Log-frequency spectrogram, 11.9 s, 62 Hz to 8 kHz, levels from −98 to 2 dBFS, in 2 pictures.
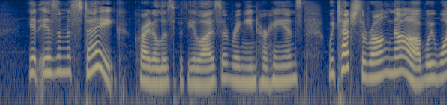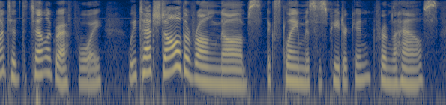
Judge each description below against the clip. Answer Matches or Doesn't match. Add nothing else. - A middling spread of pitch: Doesn't match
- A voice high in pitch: Matches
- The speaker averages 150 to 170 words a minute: Matches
